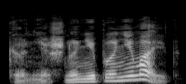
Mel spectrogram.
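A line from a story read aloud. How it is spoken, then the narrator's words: Exclaimed. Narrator (Russian): воскликнула Мидж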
